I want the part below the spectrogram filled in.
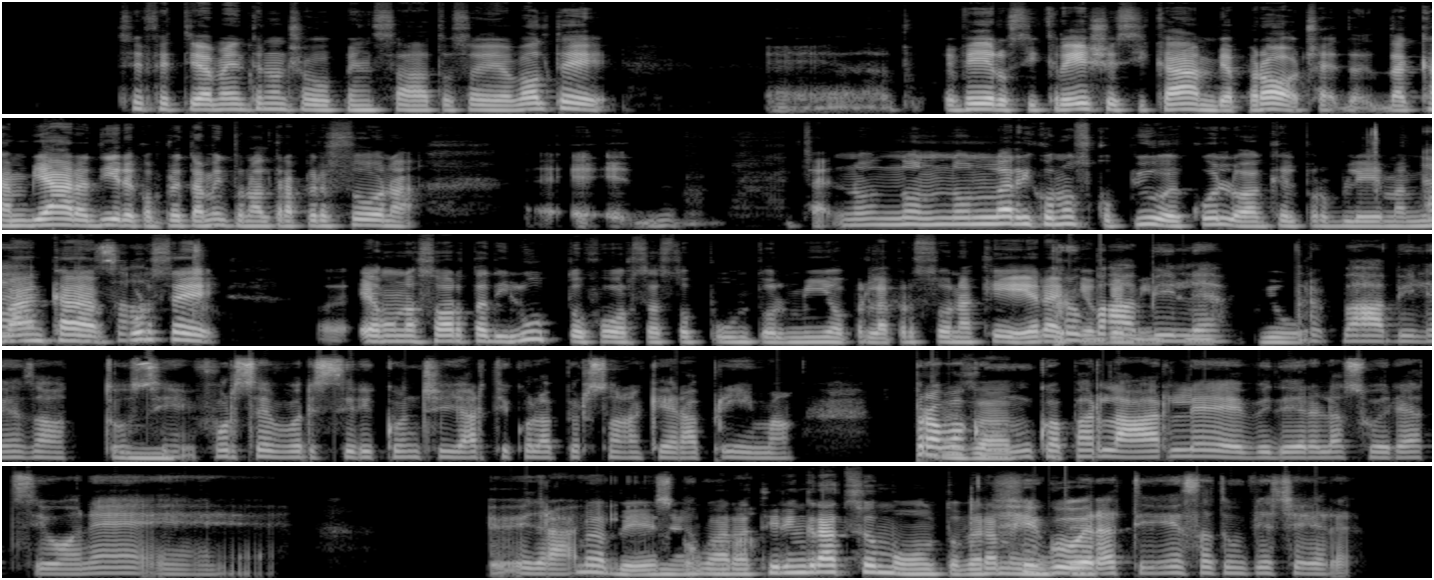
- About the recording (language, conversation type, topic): Italian, advice, Come posso provare a riconciliarmi dopo un lungo allontanamento senza spiegazioni?
- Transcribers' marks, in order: tapping; "cioè" said as "ceh"; other background noise; "cioè" said as "ceh"; distorted speech; drawn out: "e"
